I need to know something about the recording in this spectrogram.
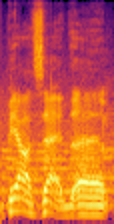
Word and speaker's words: BRZ: Yeah, the BRZ look, the BRZ, not Z, we don't pronounce it Z. We're not American. We don't pronounce it as Z.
